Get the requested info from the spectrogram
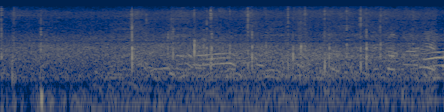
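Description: Distant shouts and calls of players on a football pitch over steady outdoor background noise, with a single dull thump about half a second in.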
